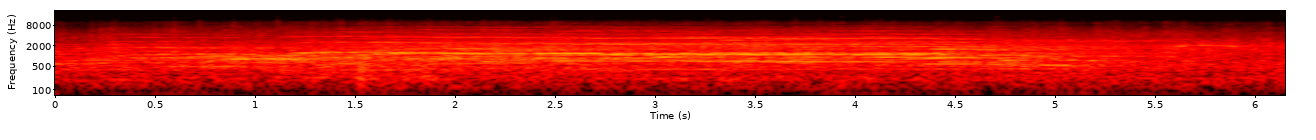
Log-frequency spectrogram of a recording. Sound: audience cheering and applauding

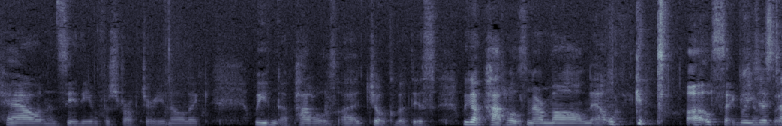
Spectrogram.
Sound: laughs

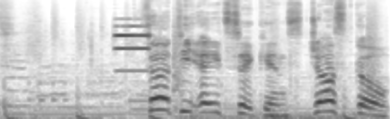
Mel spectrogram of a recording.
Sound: timer beeps

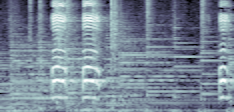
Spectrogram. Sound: squeaky noise

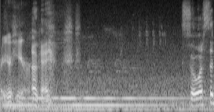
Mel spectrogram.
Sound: laughs

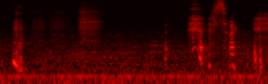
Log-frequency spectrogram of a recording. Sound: laughs

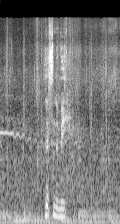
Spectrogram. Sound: horse neighs

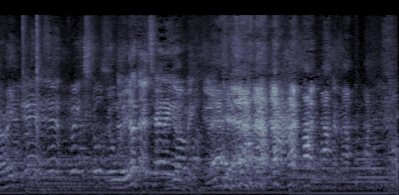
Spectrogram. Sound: happy chattering

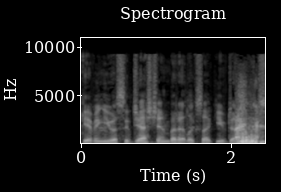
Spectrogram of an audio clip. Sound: laughs

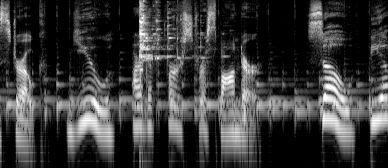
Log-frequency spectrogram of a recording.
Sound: glass shattering

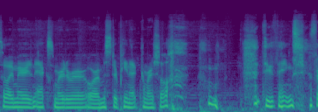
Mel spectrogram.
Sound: chuckles

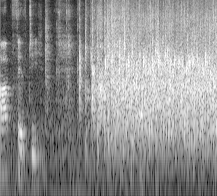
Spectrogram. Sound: applause

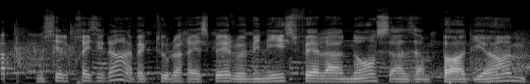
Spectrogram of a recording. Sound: applause

